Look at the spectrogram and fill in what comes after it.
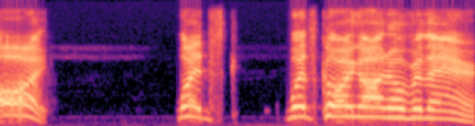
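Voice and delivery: very loud, high-pitched shout. Voicing a squadron of guards who spot the players: shouting guards. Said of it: "a squadron of guards go".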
